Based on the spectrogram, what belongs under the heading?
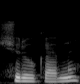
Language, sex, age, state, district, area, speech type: Kashmiri, male, 18-30, Jammu and Kashmir, Ganderbal, rural, spontaneous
